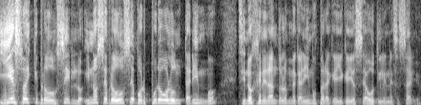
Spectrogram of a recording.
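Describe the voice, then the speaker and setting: A man with a high pitch and a dark, mellow tone talks at a very fast pace. The background is quiet. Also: ordinary pitch variation. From Chile. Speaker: politician. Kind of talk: panel talk. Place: hall. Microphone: handheld.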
